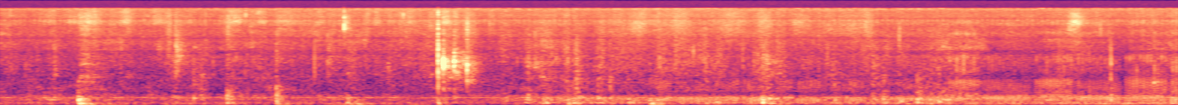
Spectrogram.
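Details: Cat in a home kitten nursery purring continuously, a low even drone lasting the whole stretch, broken by a few light taps and brief handling noises.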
